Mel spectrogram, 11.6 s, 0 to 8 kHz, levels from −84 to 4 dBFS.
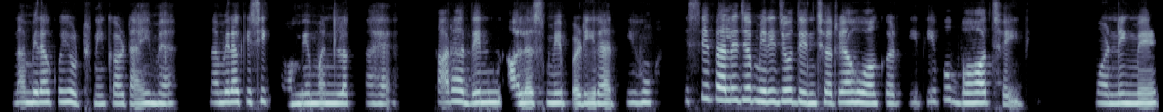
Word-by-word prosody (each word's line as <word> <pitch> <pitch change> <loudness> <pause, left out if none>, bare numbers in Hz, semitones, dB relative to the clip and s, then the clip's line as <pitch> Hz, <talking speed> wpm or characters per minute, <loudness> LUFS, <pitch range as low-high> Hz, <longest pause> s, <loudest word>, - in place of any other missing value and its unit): ना 275 +1 -5
मेरा 275 0 +3
कोई 285 +1 -3
उठने 240 -2 -3
का 245 -1 -2
टाइम 245 +1 0
है, 245 0 0 0.4
ना 270 - -6
मेरा 275 +1 +3
किसी 285 +2 -2
काम 230 -5 -6
में 250 +1 +1
मन 255 0 +3
लगता 245 0 -3
है 240 -1 -5
सारा 290 +3 -4
दिन 270 +1 +4 0.3
आलस 260 +1 +2
में 260 0 +2
पड़ी 250 +1 0
रहती 250 +2 -3
हूँ। 270 +1 -1 0.3
इससे 365 +6 -3
पहले 330 -2 +4
जब 335 0 +1
मेरी 290 -1 +4
जो 300 +2 +2
दिनचर्या 270 -1 +1
हुआ 270 -2 +4
करती 255 +1 -8
थी 290 - -9
वो 335 - -6
बहुत 265 -1 +2
सही 245 +5 -6
थी। 225 - -20 0.7
मॉर्निंग 250 0 +1
में 255 0 +3
260 Hz, 190 wpm, -20 LUFS, 250-275 Hz, 0.7 s, दिन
